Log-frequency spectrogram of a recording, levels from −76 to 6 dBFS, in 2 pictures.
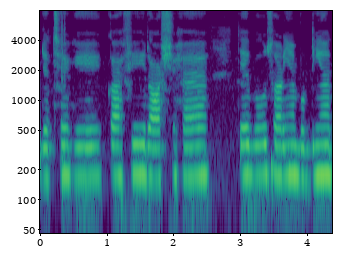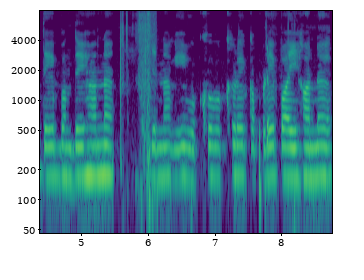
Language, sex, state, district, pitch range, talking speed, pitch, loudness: Punjabi, male, Punjab, Kapurthala, 165-175 Hz, 130 wpm, 170 Hz, -20 LUFS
